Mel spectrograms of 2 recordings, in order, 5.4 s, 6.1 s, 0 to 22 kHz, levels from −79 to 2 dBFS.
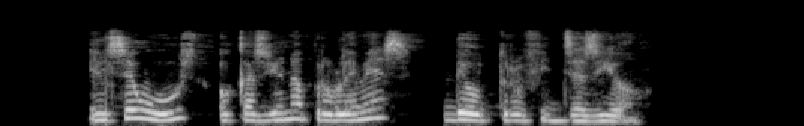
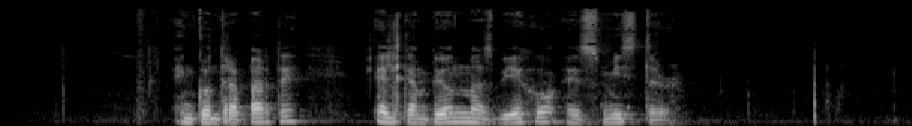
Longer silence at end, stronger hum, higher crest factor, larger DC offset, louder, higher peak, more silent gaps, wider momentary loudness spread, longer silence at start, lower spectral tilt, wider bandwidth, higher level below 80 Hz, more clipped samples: second, 1.1 s vs 1.55 s; neither; about the same, 16 dB vs 20 dB; neither; first, -18 LUFS vs -27 LUFS; first, -2 dBFS vs -10 dBFS; first, 2.84-2.96 s vs none; second, 8 LU vs 23 LU; second, 0.6 s vs 0.95 s; second, -4.5 dB/octave vs -6 dB/octave; second, 8.4 kHz vs 16 kHz; first, -58 dBFS vs -70 dBFS; neither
